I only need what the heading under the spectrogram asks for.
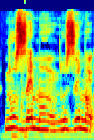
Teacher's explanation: Esse z, ele não vai aparecer na escrita, né? Mas ele vai ter que ser feito na fala. Essa junção, né, da pessoa com o verbo. · Term: liaison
